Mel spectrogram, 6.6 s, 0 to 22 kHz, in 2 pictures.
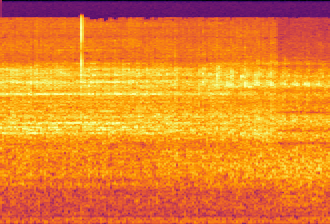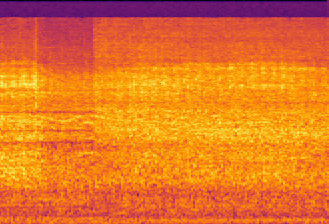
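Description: Heavy 8x8 military truck carrying a multiple rocket launcher, its engine running steadily as it moves slowly. The sound dips slightly a little before halfway through.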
